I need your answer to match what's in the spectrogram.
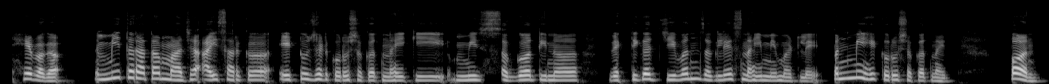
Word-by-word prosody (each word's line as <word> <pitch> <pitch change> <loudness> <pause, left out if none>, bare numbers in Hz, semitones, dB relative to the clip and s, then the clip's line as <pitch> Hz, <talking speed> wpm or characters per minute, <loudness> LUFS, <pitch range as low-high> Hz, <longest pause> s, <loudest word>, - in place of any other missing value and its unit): हे 255 0 +2
बघा 170 -5 +3 0.4
मी 255 +6 +2
तर 310 -1 +4
आता 265 -1 +4
माझ्या 225 -1 +2
आईसारखं 205 -1 0
ए 220 -2 +3
टू 255 - +2
झेड 235 0 0
करू 195 0 0
शकत 190 -2 -4
नाही, 185 0 0
की 185 +1 -4
मी 200 0 +1
सगळं 205 0 +1
तिनं 195 -1 +1 0.3
व्यक्तिगत 210 +6 +1
जीवन 235 +5 +1
जगलेच 215 +3 -1
नाही 195 -2 +1
मी 190 -2 0
म्हटले. 165 -4 -4 0.2
पण 255 - +2
मी 310 -1 +3
हे 245 - +1
करू 210 0 +1
शकत 180 -1 -3
नाही. 155 -3 -3 0.6
पण, 230 -11 +7
205 Hz, 170 wpm, -23 LUFS, 185-230 Hz, 0.6 s, पण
